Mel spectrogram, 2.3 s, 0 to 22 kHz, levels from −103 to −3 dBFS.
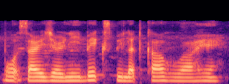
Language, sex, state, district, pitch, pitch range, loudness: Hindi, female, Arunachal Pradesh, Papum Pare, 180 Hz, 175-185 Hz, -18 LUFS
